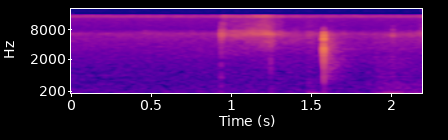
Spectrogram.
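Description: A single sharp click about one and a half seconds in, over quiet room tone with a faint hiss just before it.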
